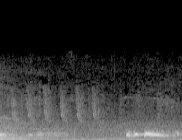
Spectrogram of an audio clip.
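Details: A fighting spotted dove of the thổ đồng kind ends with one clear low coo, stuttered then drawn out, after faint coos and soft high descending chirps in a hissy background.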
